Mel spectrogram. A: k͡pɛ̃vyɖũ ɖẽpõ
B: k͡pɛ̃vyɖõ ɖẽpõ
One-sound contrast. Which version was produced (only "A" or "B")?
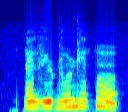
A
